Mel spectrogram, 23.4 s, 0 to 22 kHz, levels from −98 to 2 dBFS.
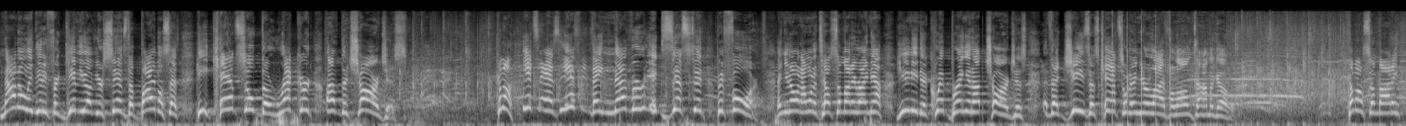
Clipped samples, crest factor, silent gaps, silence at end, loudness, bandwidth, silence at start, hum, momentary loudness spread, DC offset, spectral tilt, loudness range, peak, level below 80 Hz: under 0.1%; 18 dB; none; 0 s; -21 LUFS; 16 kHz; 0 s; none; 10 LU; under 0.1%; -2 dB/octave; 3 LU; -4 dBFS; -46 dBFS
